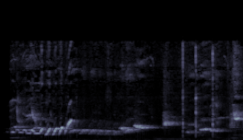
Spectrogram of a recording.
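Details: White-rumped shama training material for contest birds, rapid 'roll tembakan' style: a fast chattering trill around mid pitch sliding into a long wavering whistle, then sharp clicks and short high notes.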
